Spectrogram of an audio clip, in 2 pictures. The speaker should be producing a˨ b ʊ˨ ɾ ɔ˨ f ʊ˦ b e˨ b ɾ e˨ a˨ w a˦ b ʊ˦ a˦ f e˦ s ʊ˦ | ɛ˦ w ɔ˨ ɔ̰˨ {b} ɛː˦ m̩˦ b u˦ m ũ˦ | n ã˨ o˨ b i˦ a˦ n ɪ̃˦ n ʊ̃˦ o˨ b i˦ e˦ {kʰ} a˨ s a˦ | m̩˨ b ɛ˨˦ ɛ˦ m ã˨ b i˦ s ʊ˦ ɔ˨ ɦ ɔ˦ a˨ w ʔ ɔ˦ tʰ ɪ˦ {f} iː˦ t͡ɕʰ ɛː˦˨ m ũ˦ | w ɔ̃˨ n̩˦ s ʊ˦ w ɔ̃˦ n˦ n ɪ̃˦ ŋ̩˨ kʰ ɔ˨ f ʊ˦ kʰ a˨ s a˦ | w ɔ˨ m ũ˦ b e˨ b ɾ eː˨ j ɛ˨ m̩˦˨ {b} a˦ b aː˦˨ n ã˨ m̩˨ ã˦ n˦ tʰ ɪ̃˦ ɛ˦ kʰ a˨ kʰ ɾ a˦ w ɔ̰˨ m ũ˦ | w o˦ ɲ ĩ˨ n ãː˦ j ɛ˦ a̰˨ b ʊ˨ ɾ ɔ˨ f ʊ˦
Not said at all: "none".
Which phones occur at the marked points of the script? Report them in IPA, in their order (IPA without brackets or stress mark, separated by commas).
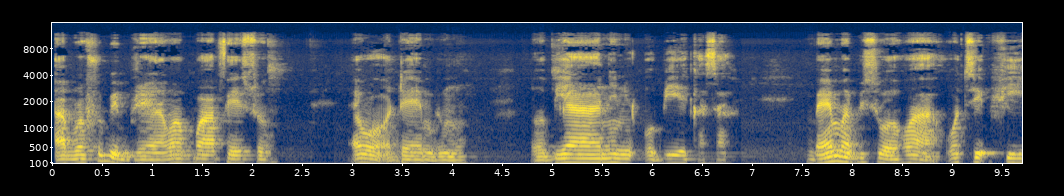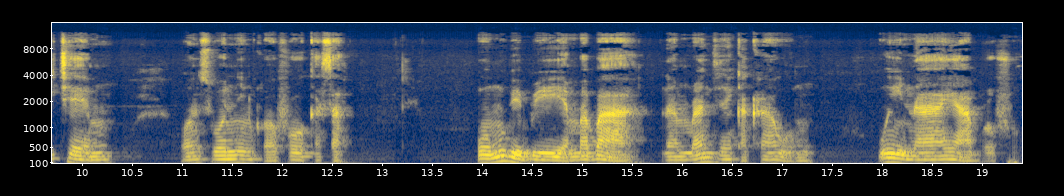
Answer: d, kʰ, f, b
